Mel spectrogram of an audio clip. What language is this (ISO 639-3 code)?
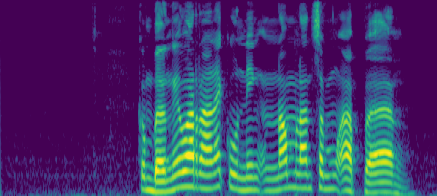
jav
